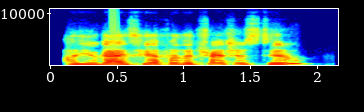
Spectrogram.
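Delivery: tiniest, very high little voice. Narrator voices a telepathic voice the players hear, in the tiniest little voice. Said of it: "in this tiniest little voice".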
